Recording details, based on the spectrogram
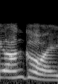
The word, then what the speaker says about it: Ungoy: I was like, well, am I pronouncing the Sangheili correct? He says, yes, you are. I'm like, okay, so what about the Ungoy? He goes, yes, you're pronouncing those correct too.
